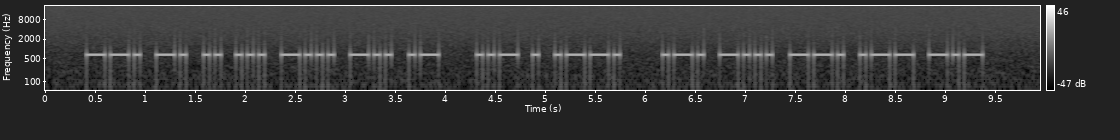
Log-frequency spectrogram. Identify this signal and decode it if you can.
Morse code, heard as a keyed tone, hand-sent with a paddle, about 21 wpm, 680 Hz. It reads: GNISBDA UEP RBGWK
